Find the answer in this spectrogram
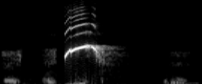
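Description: A young girl's short, shrill shriek, rising and then falling in pitch. It comes as a hair-removal strip is pulled off her forearm.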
